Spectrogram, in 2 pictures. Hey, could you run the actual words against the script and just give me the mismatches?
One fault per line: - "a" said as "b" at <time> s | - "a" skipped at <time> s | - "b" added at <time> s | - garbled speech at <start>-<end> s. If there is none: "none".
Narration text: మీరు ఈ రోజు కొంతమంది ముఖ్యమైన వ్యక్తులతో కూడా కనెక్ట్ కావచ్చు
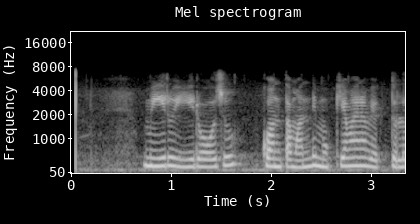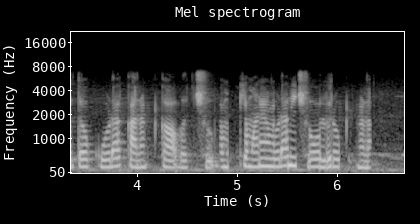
- garbled speech at 4.8-6.3 s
